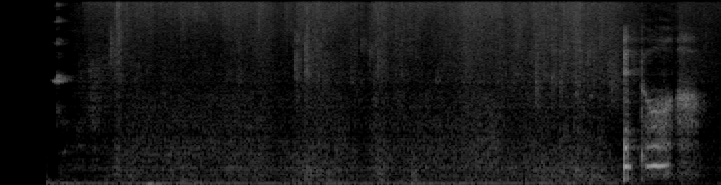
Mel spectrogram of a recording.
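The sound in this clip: Running bath water pours from a tap as someone rinses off in a spacious bath, a steady soft hiss of flowing water with a few louder splashes near the end.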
